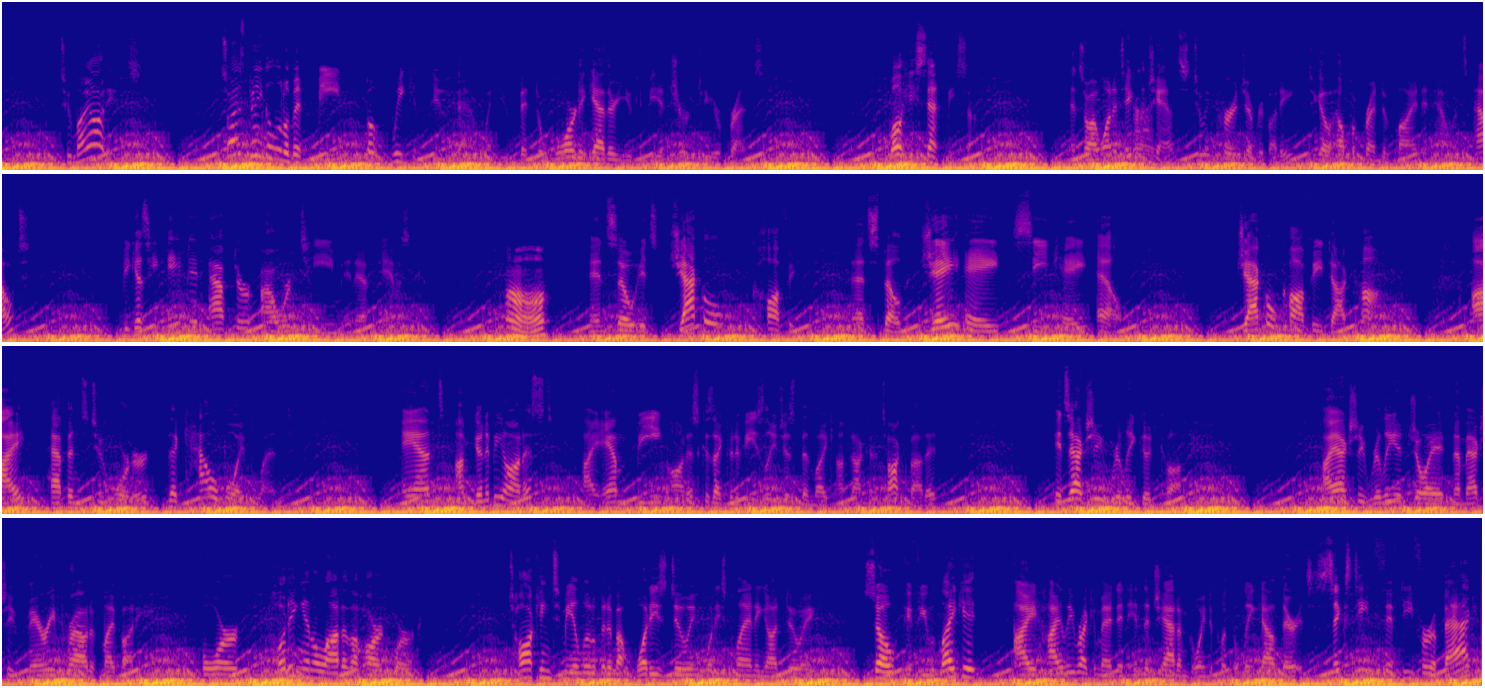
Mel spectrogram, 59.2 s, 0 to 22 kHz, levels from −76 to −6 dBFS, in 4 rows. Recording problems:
low rumble; loud; throughout; 2 dB below the speech

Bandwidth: 14.5 kHz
